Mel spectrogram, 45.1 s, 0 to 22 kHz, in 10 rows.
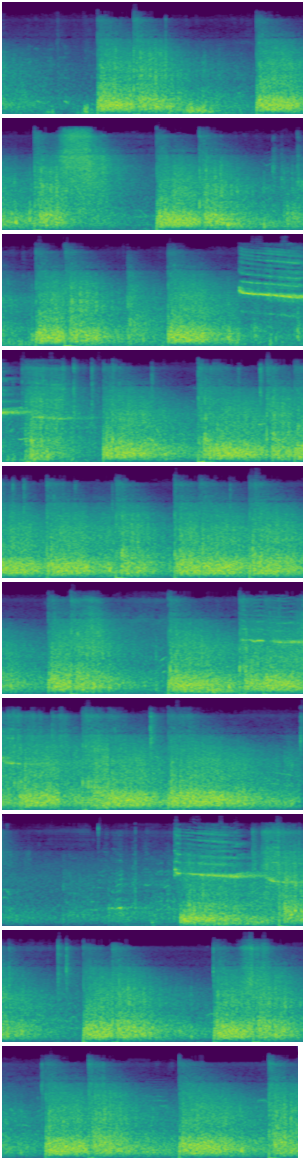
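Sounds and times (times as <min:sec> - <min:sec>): fireworks bangs with crackle: 0:00.0 - 0:45.0
descending firework whistle: 0:12.6 - 0:15.1, 0:26.1 - 0:27.5, 0:34.2 - 0:36.3.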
